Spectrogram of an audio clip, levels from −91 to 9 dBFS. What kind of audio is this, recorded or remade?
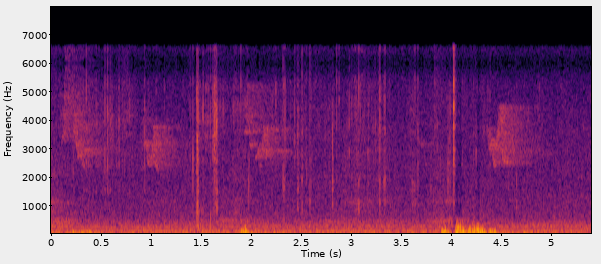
recorded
